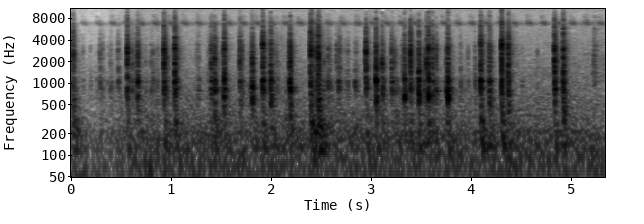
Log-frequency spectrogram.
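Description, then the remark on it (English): A woman taps absentmindedly on a computer keyboard while thinking: crisp typing in uneven bursts of rapid clicks, with brief pauses between flurries of keystrokes and a faint steady hum in the background. “Her fingers hover over a keyboard. She taps the keys absentmindedly as she thinks, gazing out of the window before typing.”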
